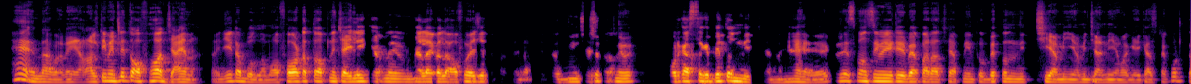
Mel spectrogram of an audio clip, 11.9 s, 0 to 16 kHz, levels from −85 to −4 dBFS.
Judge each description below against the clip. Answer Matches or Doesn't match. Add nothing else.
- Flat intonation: Doesn't match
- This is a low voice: Matches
